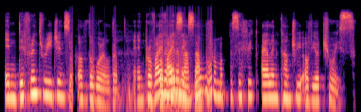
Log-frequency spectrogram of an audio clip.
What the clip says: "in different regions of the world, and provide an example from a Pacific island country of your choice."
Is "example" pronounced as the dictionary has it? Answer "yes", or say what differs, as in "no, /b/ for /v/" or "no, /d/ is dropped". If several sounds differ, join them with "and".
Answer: yes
